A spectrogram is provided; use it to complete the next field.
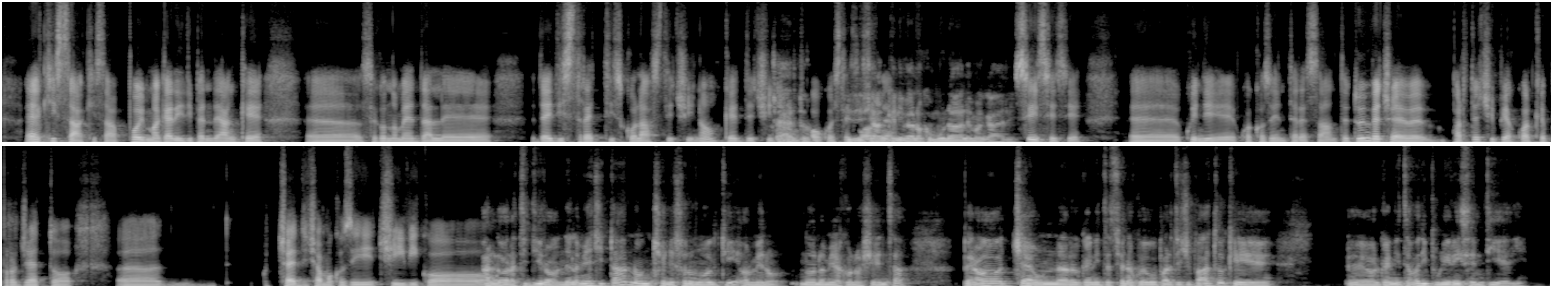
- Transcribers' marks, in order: "qualcosa" said as "quaccosa"; other background noise; unintelligible speech; "cioè" said as "ceh"; drawn out: "civico"; "organizzazione" said as "rorganizzazione"; sniff
- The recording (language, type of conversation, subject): Italian, unstructured, Qual è l’importanza della partecipazione civica?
